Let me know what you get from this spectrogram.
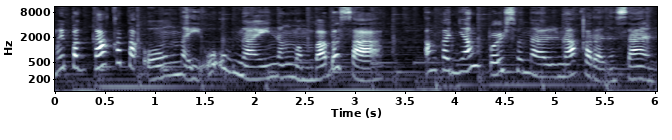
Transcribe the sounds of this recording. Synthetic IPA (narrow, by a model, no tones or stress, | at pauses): mɐjpɐɡ̚kaːkɐt̪ɐʔo̞ŋnɐʔɪʔuːʔʊɡ̚najnɐŋmɐmbabɐsa | ʔɐŋkɐɲːaŋpɛɹsonɐlnɐkɐɾɐnɐsan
